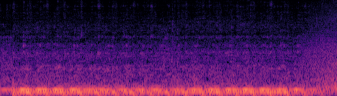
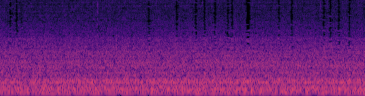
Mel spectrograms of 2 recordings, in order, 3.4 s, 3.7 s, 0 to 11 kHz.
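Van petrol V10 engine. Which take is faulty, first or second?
first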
